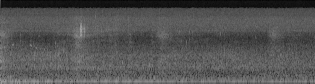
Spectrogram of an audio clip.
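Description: A faint, steady low drone of a distant motor over quiet outdoor background noise.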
